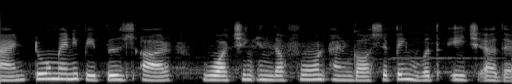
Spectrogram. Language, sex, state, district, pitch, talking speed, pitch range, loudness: English, female, Punjab, Pathankot, 210 Hz, 165 wpm, 195-225 Hz, -18 LUFS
